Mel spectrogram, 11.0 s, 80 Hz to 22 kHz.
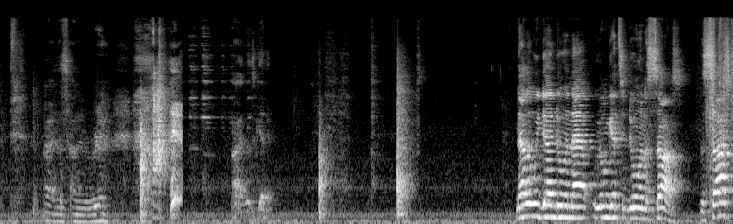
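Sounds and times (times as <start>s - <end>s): knife chopping on wooden board: 4.7s - 6.3s.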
